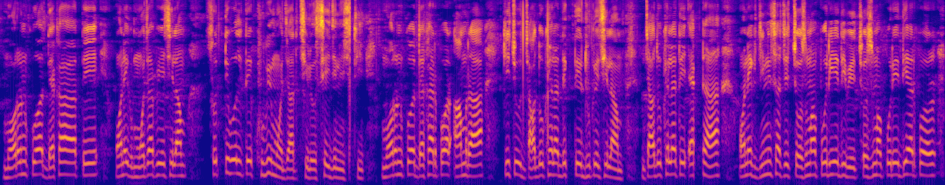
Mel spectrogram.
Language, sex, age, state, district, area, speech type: Bengali, male, 30-45, West Bengal, Jhargram, rural, spontaneous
